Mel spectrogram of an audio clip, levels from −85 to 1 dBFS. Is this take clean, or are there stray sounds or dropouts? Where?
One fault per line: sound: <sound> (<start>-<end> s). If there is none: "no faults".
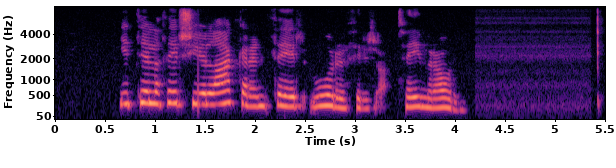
no faults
